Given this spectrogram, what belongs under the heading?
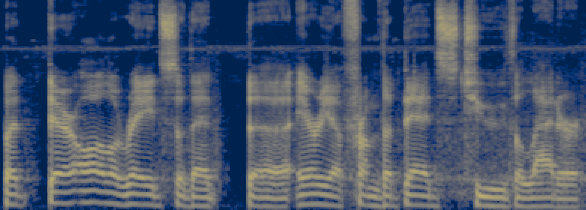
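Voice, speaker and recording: A man acts as game master, narrating a tabletop game in a casual way. His voice sits a little low, and faint noise runs behind it. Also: a little slow, fairly bright tone, rough recording.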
